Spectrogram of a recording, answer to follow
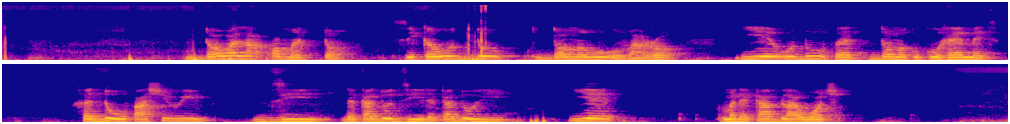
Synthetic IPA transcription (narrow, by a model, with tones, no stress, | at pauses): d̪ɔ˨˦wɛ˦la˦ʔɔ̰˦mɛ̃˨t̪ɔ˨ | si˨kɛ˦wo˦d̪o˦d̪ɔ˨˦mɛ˨wu˦o˨va˨ɾɔ˦ | je˦wo˦ɖo˦wɸɛ˦d̪ɔ˦mɛ˨ku˦ku˦ɦe˦mɛ˨t | xɛ˦d̪o˦wo˦ɸa˨˦ʃi˦wi˦ | d͡zi˨ɖe˨ka˦d̪o˦d͡zi˨ɖɛ˨ka˦d̪o˦ɣi˨ | je˦ | mɛ̃˨ɖɛ˨ka˦bla˦wɔ˦t͡ʃ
